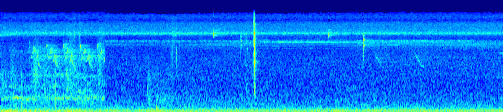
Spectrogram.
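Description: Quiet outdoor ambience: a steady high-pitched insect drone over a low rumble, with a few faint chirps and one sharp click about five seconds in.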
